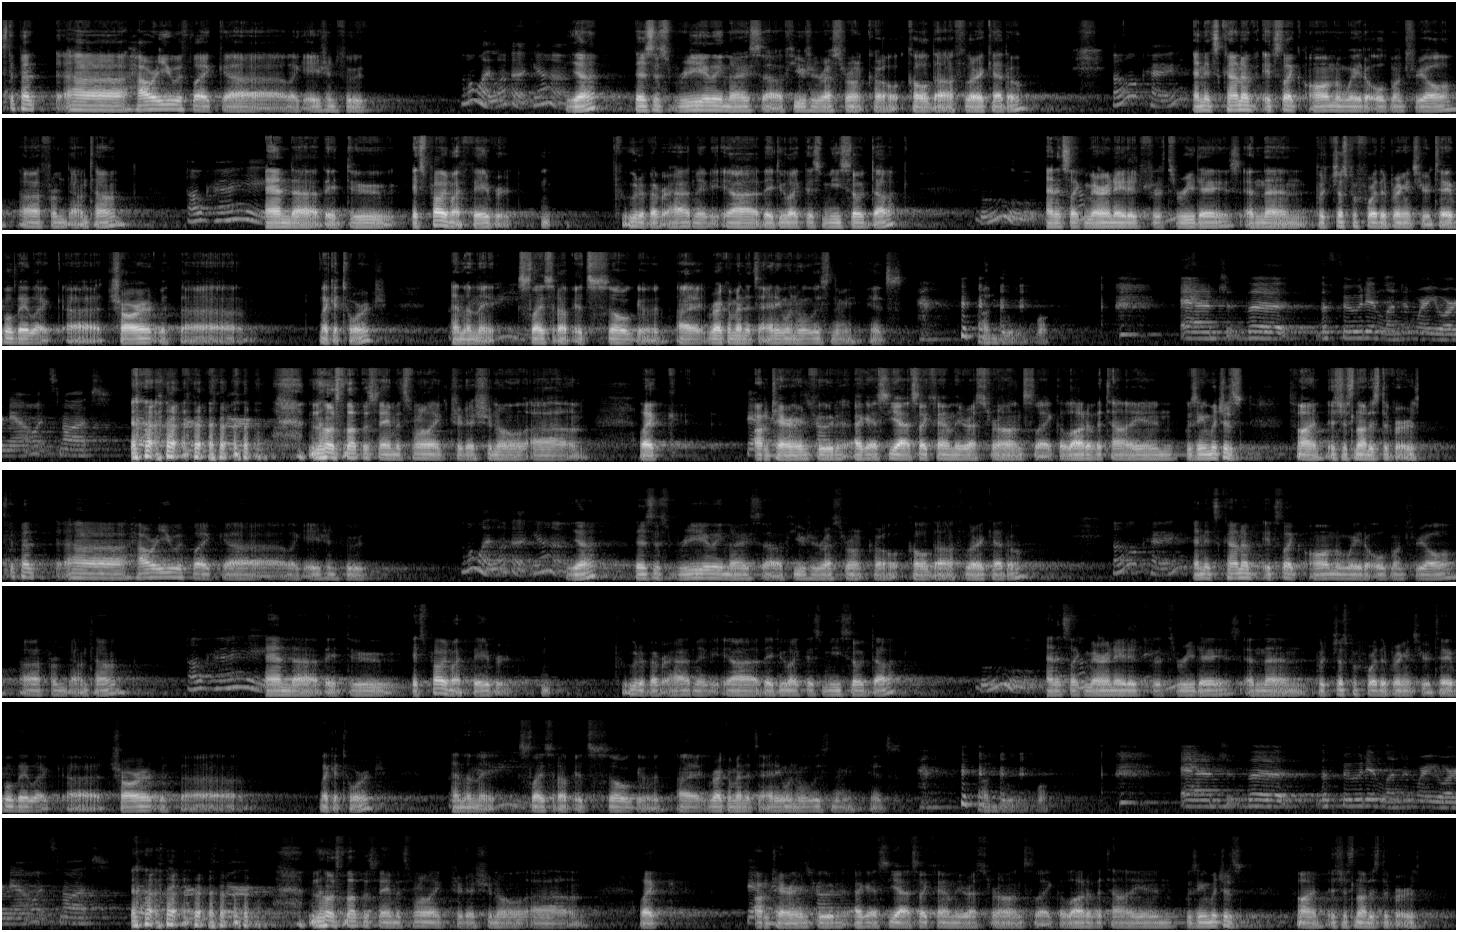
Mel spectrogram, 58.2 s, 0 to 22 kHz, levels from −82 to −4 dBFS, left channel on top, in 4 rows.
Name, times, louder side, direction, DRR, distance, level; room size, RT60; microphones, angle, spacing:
voice 1, 0.0-3.6 5.6-6.0 6.3-10.2 10.8-10.9 11.9-15.8 17.2-19.6 19.9-20.0 20.7-23.5 25.0-31.5 32.3-32.8 33.6-38.1 39.1-39.5 44.9-46.1 46.4-49.5 50.0-50.2 51.1-56.0 56.6-57.8, left 5 dB, 75° left, 0.5 m, -30 dB
voice 2, 4.6-5.7 11.1-11.9 16.4-17.4 24.3-26.4 33.5-34.4 38.2-39.3 40.2-40.6 40.9-46.2 51.1-52.0, left 2 dB, 30° left, 1.7 m, -44 dB
28.0 x 23.5 x 7.3 m
head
